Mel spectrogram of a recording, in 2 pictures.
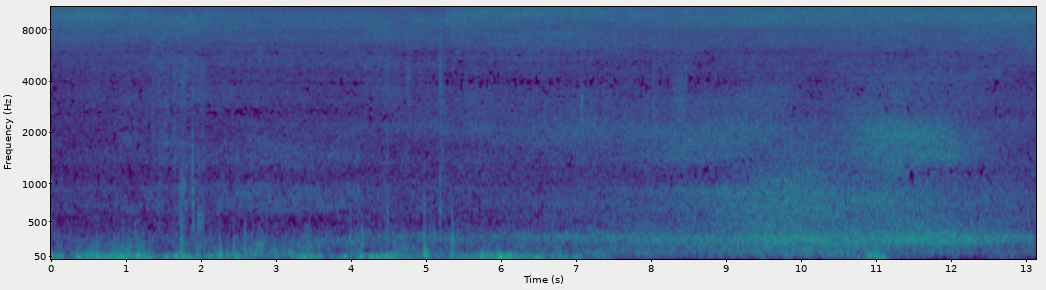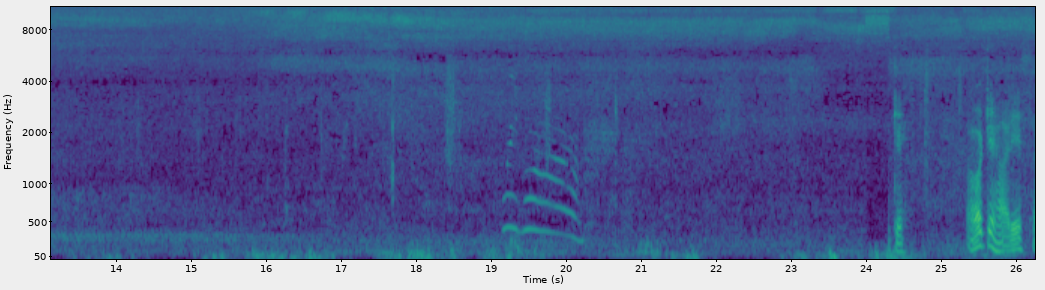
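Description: Lawn sprinklers hiss steadily outdoors, spraying water over grass.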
